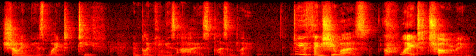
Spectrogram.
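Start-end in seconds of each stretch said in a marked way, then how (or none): 4.4-7.1 sweet, fussy, slow on charming; finical, sweet. A narrator's reading. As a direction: linger daintily over charming. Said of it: "finical, sweet voice".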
